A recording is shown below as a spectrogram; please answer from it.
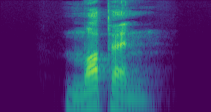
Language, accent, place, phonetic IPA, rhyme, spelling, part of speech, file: German, Germany, Berlin, [ˈmɔpn̩], -ɔpn̩, moppen, verb, De-moppen.ogg
- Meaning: to mop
